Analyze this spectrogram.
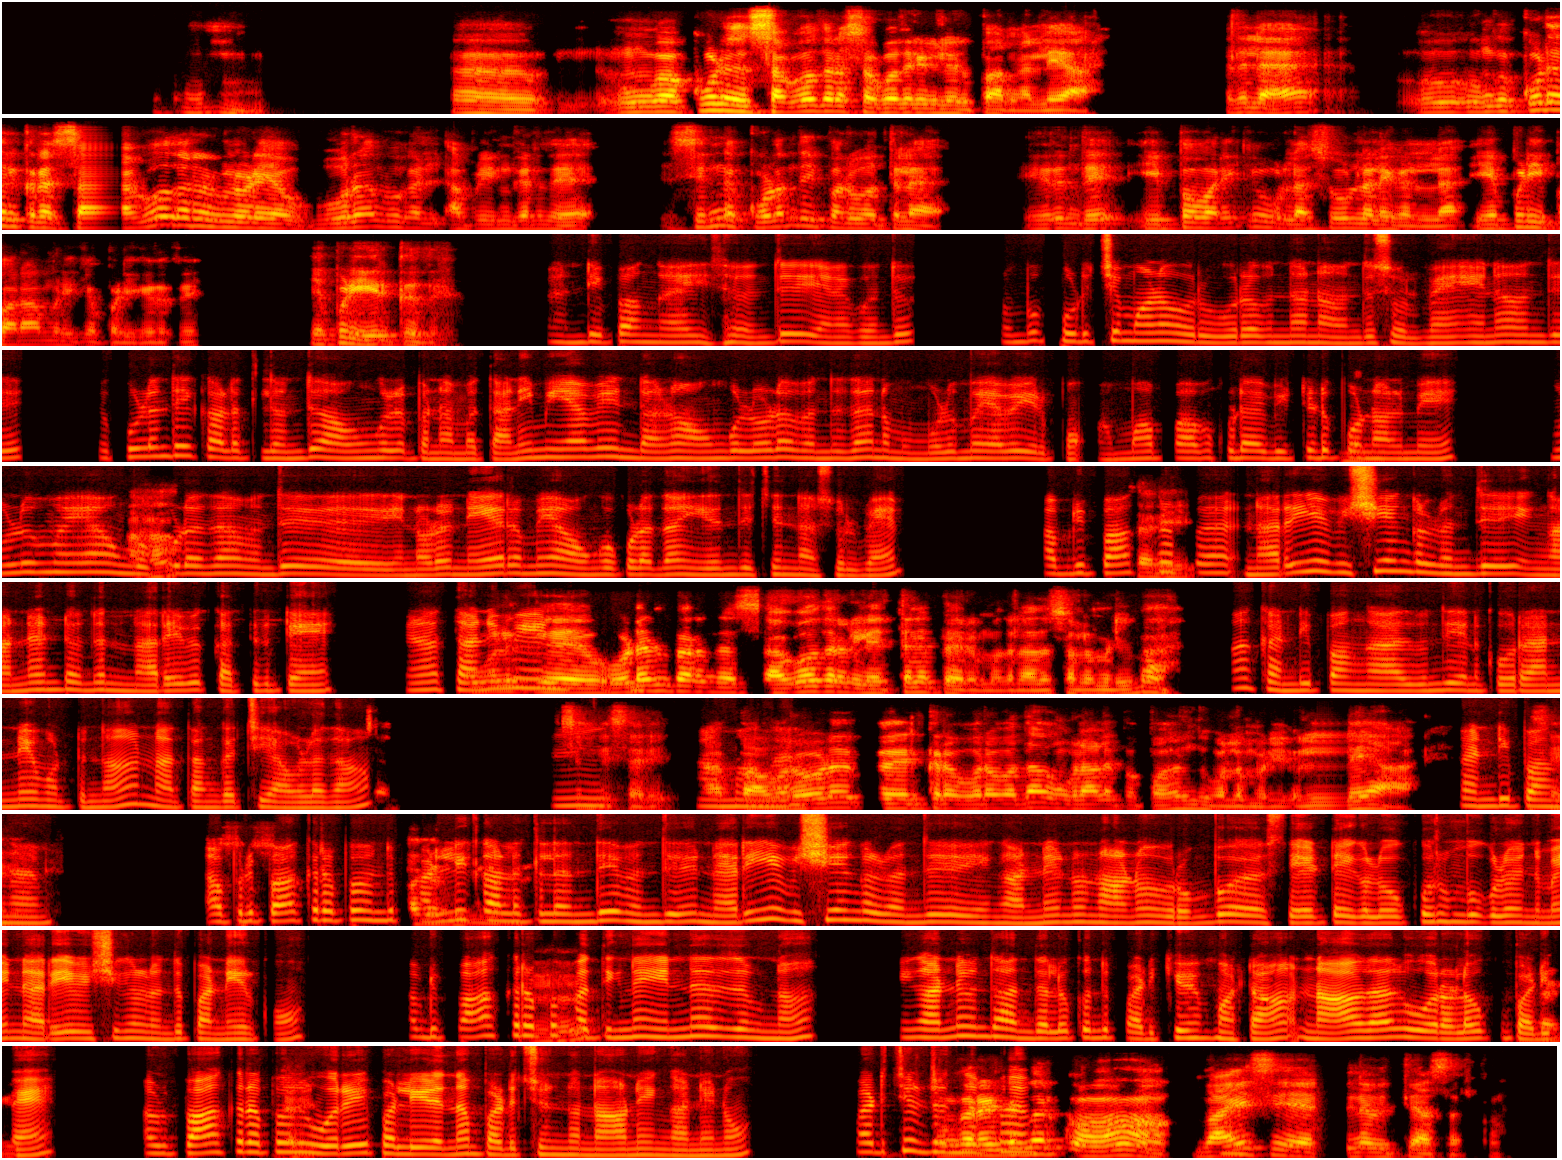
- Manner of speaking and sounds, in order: chuckle; horn; other noise; chuckle; chuckle
- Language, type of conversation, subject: Tamil, podcast, சகோதரர்களுடன் உங்கள் உறவு எப்படி இருந்தது?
